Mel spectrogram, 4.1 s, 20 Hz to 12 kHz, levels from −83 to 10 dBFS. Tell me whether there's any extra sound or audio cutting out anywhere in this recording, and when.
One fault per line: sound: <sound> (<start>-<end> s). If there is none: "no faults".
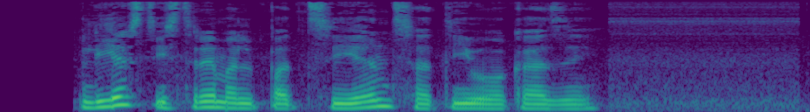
no faults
